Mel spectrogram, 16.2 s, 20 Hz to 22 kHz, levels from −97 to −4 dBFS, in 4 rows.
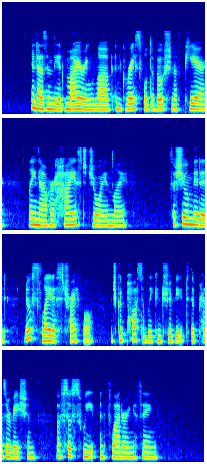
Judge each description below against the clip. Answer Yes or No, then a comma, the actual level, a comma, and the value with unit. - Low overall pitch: No, high, 195 Hz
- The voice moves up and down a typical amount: No, narrow, 2.1 semitones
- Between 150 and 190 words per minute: No, average, 140 wpm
